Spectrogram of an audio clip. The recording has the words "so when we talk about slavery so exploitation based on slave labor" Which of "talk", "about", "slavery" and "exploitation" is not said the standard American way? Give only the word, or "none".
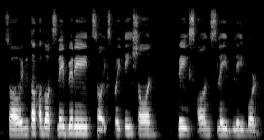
slavery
